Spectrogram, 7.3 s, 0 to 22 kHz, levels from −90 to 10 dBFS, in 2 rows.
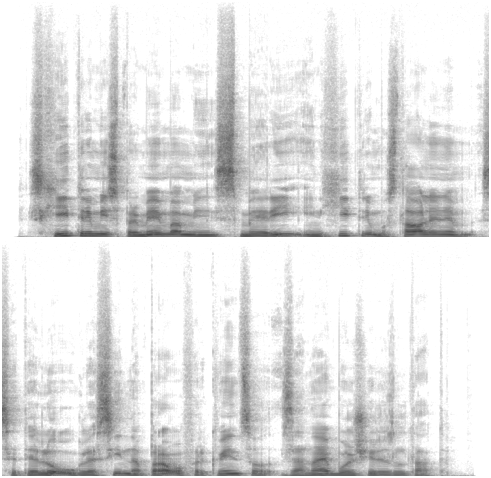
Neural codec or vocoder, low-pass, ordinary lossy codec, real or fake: none; none; none; real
